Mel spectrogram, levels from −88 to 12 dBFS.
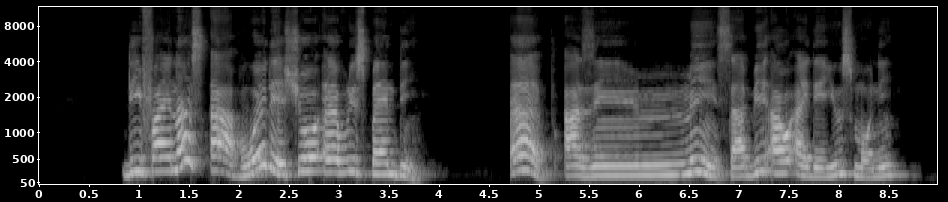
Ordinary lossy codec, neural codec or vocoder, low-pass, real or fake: none; none; none; real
